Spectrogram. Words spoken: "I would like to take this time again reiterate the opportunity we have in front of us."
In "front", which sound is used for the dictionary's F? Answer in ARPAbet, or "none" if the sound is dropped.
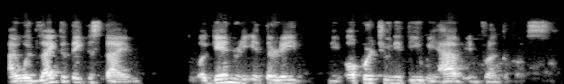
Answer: F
